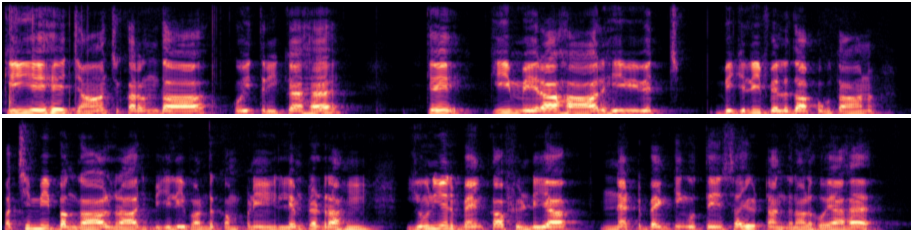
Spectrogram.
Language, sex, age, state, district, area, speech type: Punjabi, male, 45-60, Punjab, Firozpur, rural, read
